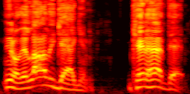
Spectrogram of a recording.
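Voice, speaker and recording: Hoarse guy ranting to his viewers, kinda high voice, super dry close sound. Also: expressive, moderate pace, a bit bright, dry recording. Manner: emphatic, repetitive, addresses viewers as guys. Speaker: sports commentary YouTuber. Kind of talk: casual opinion rant to camera.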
